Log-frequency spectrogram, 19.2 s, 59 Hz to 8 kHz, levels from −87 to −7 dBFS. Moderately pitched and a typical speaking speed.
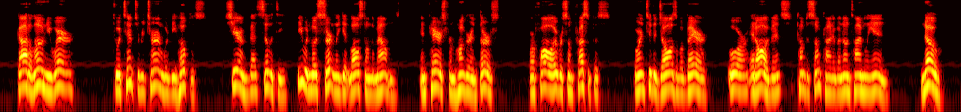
Yes: medium, 150 Hz; average, 165 wpm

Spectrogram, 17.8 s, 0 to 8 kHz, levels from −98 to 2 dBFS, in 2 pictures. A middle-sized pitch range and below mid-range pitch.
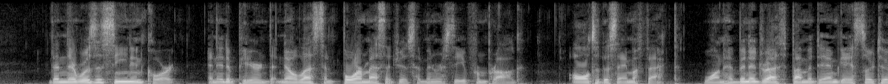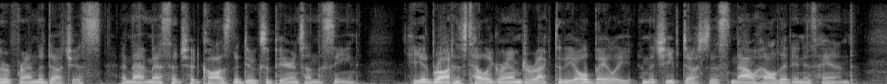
Yes: average, 3.1 semitones; low, 100 Hz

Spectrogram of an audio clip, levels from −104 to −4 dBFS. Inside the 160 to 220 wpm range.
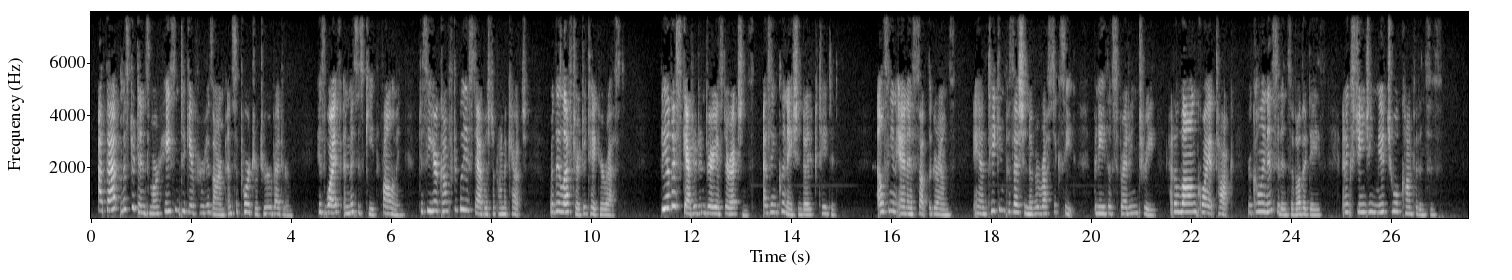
Yes: average, 170 wpm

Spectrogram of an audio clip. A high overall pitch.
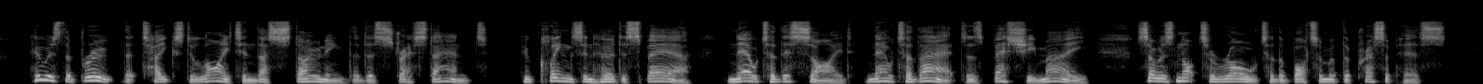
No: low, 120 Hz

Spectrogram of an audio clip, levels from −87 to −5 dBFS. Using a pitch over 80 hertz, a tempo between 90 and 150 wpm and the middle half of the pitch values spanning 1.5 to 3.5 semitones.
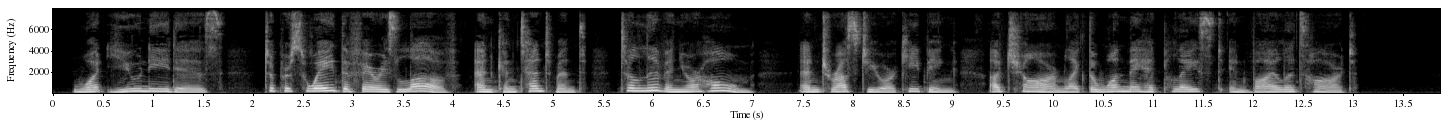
No: high, 190 Hz; average, 140 wpm; average, 4.5 semitones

